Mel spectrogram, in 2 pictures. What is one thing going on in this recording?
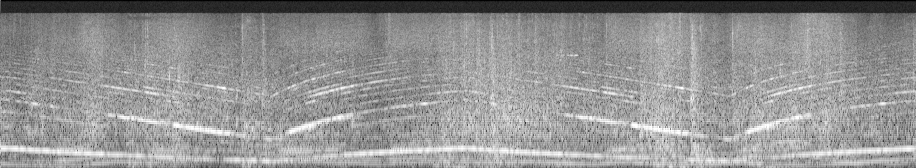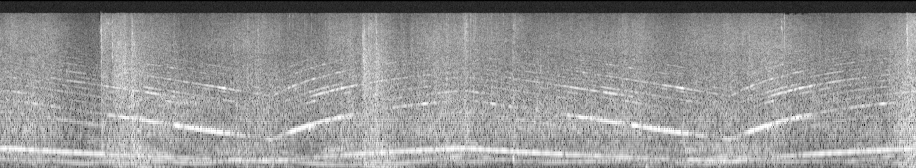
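A police siren wails, rising and falling steadily.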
